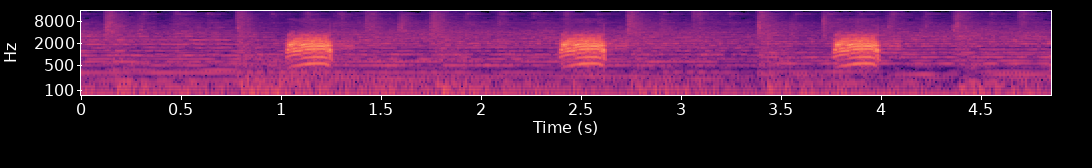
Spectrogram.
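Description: A duck quacking three times, single short quacks evenly spaced about a second and a half apart, over background music.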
